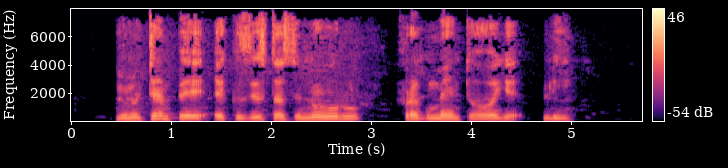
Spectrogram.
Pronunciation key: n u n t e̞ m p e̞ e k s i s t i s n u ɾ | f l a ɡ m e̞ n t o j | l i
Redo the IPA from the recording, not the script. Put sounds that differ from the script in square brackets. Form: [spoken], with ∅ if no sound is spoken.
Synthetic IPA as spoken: n u n t e̞ m p e̞ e k [z] i s t [a] s n u ɾ | f [ɾ] a ɡ m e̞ n t o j | l i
